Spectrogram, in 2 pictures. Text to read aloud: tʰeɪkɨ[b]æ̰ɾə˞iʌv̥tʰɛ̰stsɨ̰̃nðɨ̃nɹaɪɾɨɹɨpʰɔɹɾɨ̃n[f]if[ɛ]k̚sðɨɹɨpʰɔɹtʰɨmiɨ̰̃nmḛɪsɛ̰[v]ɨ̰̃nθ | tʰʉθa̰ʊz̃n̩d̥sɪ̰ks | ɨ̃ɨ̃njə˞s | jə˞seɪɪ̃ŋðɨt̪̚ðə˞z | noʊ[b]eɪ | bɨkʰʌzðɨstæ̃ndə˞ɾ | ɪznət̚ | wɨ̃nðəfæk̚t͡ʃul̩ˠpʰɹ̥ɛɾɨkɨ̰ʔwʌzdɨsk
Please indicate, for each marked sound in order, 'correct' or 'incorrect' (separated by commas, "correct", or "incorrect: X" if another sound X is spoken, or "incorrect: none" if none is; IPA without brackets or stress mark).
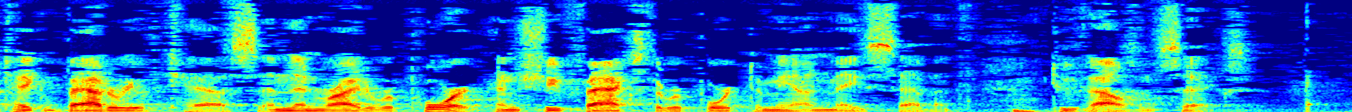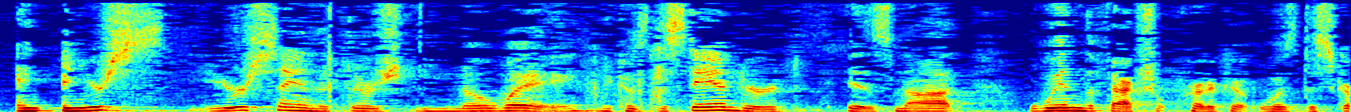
correct, incorrect: ʃ, incorrect: æ, correct, incorrect: w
